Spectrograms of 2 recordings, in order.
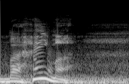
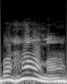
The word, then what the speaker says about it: Bahama: Stagville Road takes you to Bahama, not Bahama, Bahama.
